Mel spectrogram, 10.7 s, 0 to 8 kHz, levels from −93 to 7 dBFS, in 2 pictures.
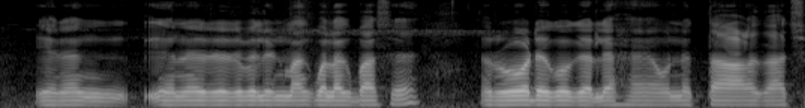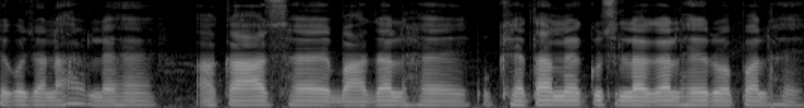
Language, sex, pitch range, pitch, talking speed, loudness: Bhojpuri, male, 110-115 Hz, 110 Hz, 140 wpm, -35 LUFS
